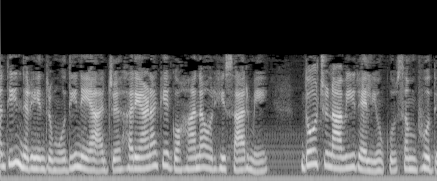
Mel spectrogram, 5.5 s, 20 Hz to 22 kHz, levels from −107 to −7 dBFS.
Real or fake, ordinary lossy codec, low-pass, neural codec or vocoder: real; MP3, 64 kbps; 7.2 kHz; none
